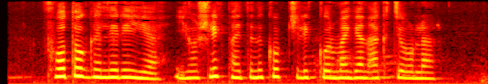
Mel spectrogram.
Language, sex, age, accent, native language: Uzbek, female, 18-24, Surxondaryo, Uzbek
